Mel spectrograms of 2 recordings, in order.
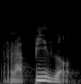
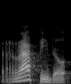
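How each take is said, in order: First: Rapido stressed on PI, as raPÍdo; stress on middle syllable. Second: Rápido with stress on RA; stress on first syllable. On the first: Teacher shows the wrong stress, rapido hit on PI. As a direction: shift the weight to PI in rapido. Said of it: "and not". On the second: Teacher contrasts the accented word, rápido stressed on RA. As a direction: land firmly on RA in rápido. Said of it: "this accent letting us know". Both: Shown as a demonstration.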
